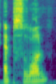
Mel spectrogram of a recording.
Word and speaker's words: epsilon: weird looking e it's a Greek letter it's pronounced Epsilon essentially it's just a list of possible of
